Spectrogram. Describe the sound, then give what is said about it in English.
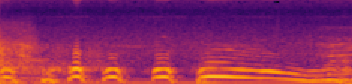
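A horned owl hoots: a few short, evenly spaced low hoots, then one long drawn-out hoot that slowly falls in pitch, with no talking. “well, that's a horn owl. It is. Yeah, he's a great old straight out old owl.”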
